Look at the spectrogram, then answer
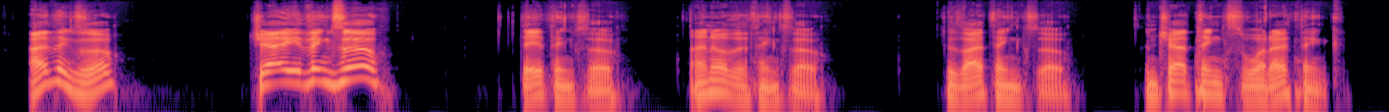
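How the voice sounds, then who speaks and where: A man's voice at very even loudness, broken by long, frequent pauses. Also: fairly quick pace, dry, close sound with no echo. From Canada. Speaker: VTuber streamer. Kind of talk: casual chat. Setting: live stream. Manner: halting, many restarts. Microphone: good microphone setup.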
